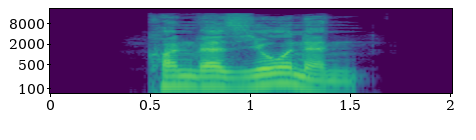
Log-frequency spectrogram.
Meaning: plural of Konversion
- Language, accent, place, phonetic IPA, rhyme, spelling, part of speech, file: German, Germany, Berlin, [ˌkɔnvɛʁˈzi̯oːnən], -oːnən, Konversionen, noun, De-Konversionen.ogg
